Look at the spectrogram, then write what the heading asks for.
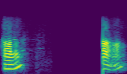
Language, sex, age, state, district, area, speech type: Marathi, male, 30-45, Maharashtra, Raigad, rural, conversation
